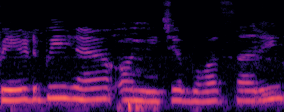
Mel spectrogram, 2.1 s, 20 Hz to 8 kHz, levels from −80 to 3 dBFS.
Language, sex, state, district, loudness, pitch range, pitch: Hindi, female, Uttar Pradesh, Ghazipur, -31 LUFS, 230-265 Hz, 240 Hz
